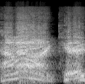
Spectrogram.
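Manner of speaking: put-on very loud, shrill, high-pitched, gravelly old voice. Retelling a little kid being rushed at a urinal: imitating an old gravelly voice. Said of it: "some, like, old gra-, gravelly voice goes".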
